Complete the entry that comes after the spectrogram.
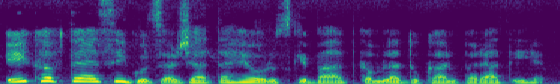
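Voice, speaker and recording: A woman's voice: sits low, big pitch swings, normal speed, dark tone, no echo. A woman narrating a scripted story as its storyteller.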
